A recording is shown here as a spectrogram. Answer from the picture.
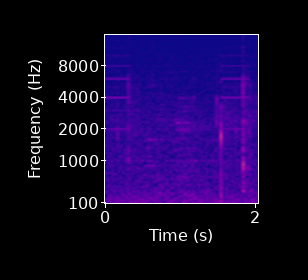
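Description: Near silence: room tone with a couple of faint computer keyboard clicks about a second and a half in, as a word in the code is retyped.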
